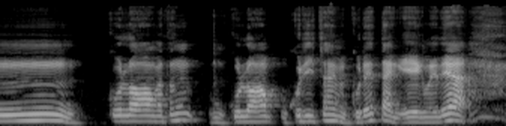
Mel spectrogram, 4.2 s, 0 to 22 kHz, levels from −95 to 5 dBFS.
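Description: Nothing in this short speech recording points to a technical fault at any point.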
